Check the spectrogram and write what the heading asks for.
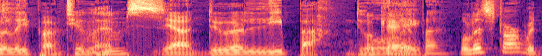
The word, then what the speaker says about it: Dua Lipa: castration oh yeah jeez just changed yeah nice pronunciation on do a lipa though i did do a lipo two lips yeah do a lipa okay well let's start with do alipa since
